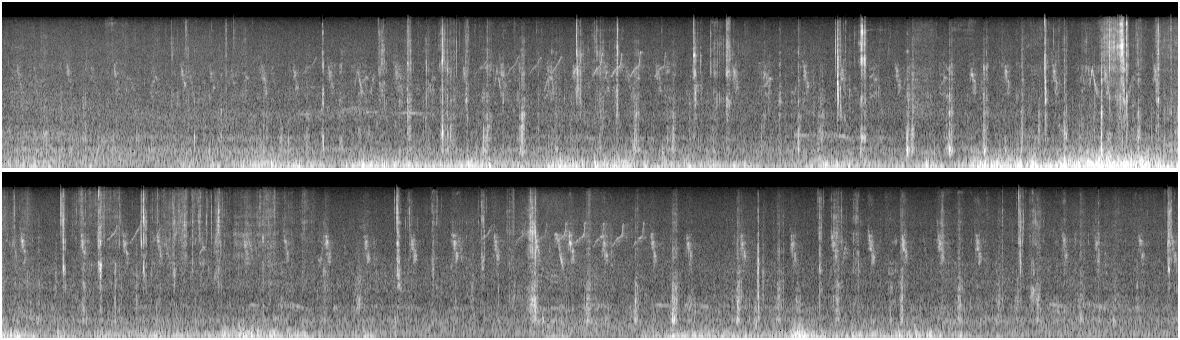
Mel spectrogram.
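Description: A person chewing and crunching big mouthfuls of shrimp laab with fresh leafy vegetables, close to the microphone: many small wet clicks and crunches, louder about halfway through.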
